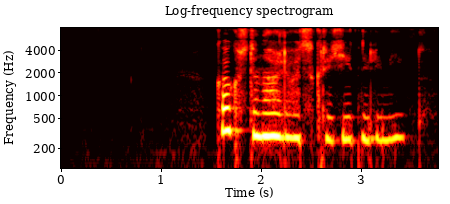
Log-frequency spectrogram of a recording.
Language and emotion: Russian, sad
